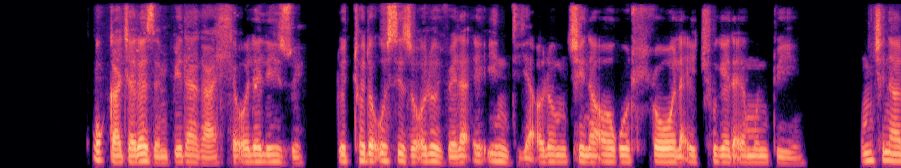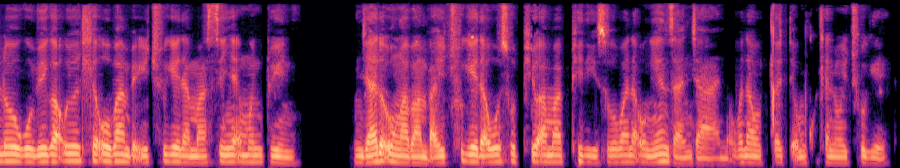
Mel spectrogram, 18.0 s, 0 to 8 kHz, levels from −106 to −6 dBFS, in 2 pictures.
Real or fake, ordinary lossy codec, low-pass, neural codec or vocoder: real; AAC, 48 kbps; 7.2 kHz; none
